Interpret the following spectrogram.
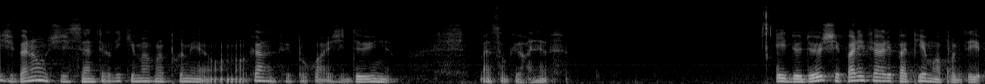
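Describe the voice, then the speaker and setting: Recorded on a phone, a woman in her fifties who makes craft vlogs talks casually as she cross-stitches. Her voice is very deep, gravelly and warm, and her stories come out with plenty of hesitations and tag words.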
